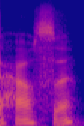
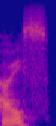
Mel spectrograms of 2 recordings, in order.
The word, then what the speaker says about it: huis: Jill en Jack se huise. Oh, se huise. Dutch is again corrupting my brain. The Dutch pronunciation of huis is actually house, like basically the same as the English word.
